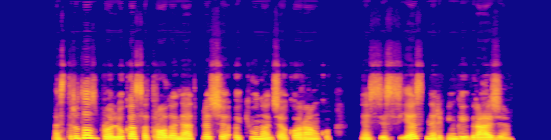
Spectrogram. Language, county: Lithuanian, Panevėžys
